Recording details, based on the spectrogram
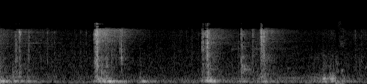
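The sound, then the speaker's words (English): A skeleton key works in the locked door of a store, making a few sharp metallic clicks and rattles, spaced unevenly over a few seconds, with quiet background noise between. “He's reformed, so he gave me all his skeleton keys.”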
